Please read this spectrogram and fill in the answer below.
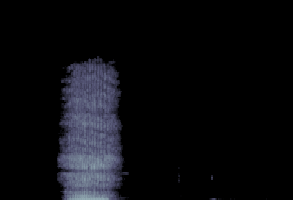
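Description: A single short, forceful breath noise from a person, like a snort, about half a second in and lasting about half a second.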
